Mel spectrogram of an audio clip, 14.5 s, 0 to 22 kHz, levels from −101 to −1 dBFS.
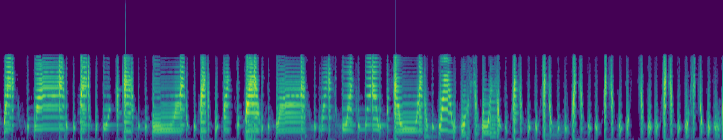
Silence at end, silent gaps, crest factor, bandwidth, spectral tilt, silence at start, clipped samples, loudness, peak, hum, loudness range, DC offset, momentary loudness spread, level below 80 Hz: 0 s; 12.68-12.75 s; 22 dB; 4.6 kHz; 1.5 dB/octave; 0.1 s; under 0.1%; -20 LUFS; 0 dBFS; none; 6 LU; under 0.1%; 14 LU; -62 dBFS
